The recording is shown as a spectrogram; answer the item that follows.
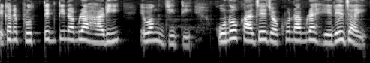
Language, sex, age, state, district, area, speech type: Bengali, female, 18-30, West Bengal, Jalpaiguri, rural, spontaneous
